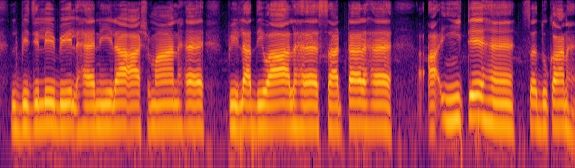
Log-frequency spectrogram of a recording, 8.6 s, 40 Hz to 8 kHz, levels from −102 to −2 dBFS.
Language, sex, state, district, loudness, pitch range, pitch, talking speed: Hindi, male, Bihar, Muzaffarpur, -21 LUFS, 145-155 Hz, 150 Hz, 120 wpm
